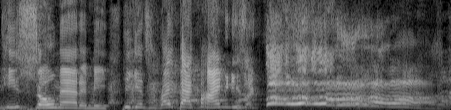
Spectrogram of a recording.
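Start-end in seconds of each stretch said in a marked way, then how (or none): 2.6-4.4 very high, long howled curse; imitated furious scream. Comic voicing furious tailgater, wailing scream. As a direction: howl like an enraged driver. Retold furious driver behind.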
